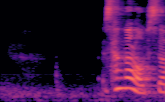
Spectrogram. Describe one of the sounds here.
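A woman speaks briefly in a higher voice.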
